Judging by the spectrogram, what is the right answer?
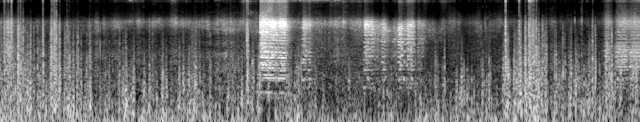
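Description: Wind and road noise from a moving vehicle, with a vehicle horn honking briefly about four seconds in and again, fainter, around six seconds.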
